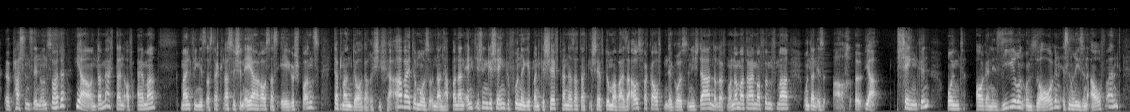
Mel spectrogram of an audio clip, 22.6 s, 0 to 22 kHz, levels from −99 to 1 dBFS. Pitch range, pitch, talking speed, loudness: 120-160 Hz, 135 Hz, 200 wpm, -23 LUFS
